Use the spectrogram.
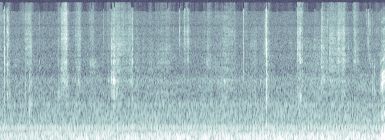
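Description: Scissors snipping excess paper off a handmade shaker card, a steady run of quiet close-up clicks and crisp cuts over faint background hiss, with no talking.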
